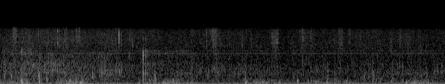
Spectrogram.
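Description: Ski-touring strides uphill in powder snow: irregular soft crunching of skis and pole plants with scattered light ticks, over a low rumble on the microphone.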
